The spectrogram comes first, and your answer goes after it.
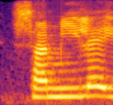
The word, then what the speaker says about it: Yamile: So Yamile is an Arabic name pronounced with an Argentine accent. We say the Y like an SH.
